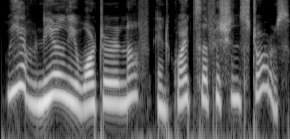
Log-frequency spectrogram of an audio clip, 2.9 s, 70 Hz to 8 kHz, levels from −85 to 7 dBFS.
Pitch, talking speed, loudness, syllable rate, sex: 270 Hz, 185 wpm, -15 LUFS, 5.8 syllables/s, female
